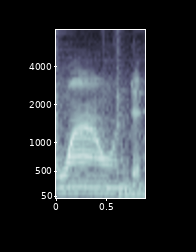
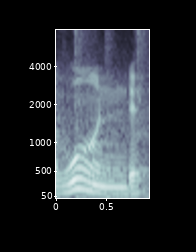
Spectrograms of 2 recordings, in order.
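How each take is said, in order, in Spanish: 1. La vocal suena como 'ow'. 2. La vocal suena como 'oo'. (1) "como el pasado del verbo enrollar" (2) "como sustantivo, se pronuncia wound con U"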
